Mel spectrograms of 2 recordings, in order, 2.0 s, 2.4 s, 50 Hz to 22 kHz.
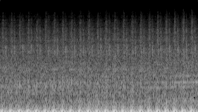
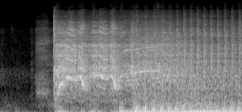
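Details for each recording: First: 2015 Honda Foreman 500 4x4 fuel-injected ATV at idle: quick light tick riding on a steady lumpy idle; owner wonders about injector or intake valve lifter, then, using a screwdriver stethoscope, thinks it's the injector ticking. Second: 2015 Honda Foreman 500 4x4 fuel-injected ATV, stripped oil drain plug case not yet fixed: fires up easily after a brief crank with a little buzzing and clicking, settling into a steady even idle; normal start.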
